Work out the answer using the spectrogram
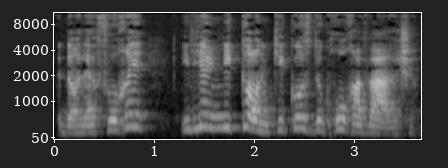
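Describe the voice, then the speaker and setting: A woman's voice: a little high, animated, normal speed, a bit bright, pitched above the performer's own voice. Woman doing a scheming storybook king. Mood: commanding. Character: scheming deceitful old king.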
